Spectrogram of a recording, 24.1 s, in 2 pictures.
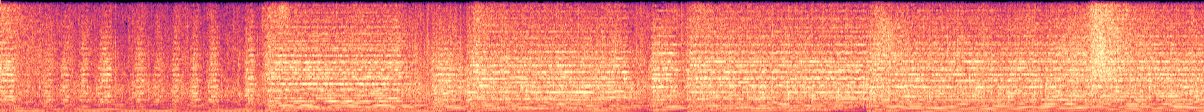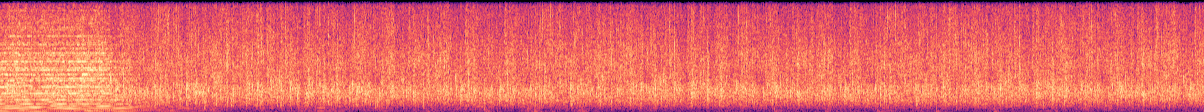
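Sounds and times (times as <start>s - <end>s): music: 0.0s - 14.5s
large crowd applauding: 0.0s - 24.0s.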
